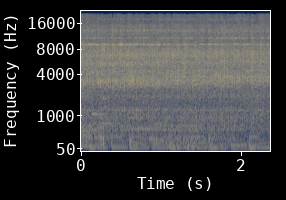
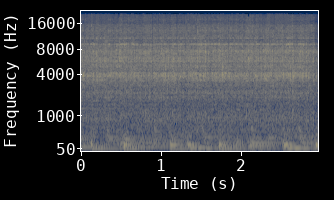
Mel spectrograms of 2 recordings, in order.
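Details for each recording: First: Marx tinplate toy train locomotive with gravity-dependent reversing (E-) unit, held upright: steady high motor buzz with light regular clicking; E-unit cycling normally. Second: Marx tinplate toy train locomotive from eBay lot, motor run on bench power: fast ratcheting tick about twice a second over a thin high whir; running rough, brushes suspected seized in their tunnels, not yet checked.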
